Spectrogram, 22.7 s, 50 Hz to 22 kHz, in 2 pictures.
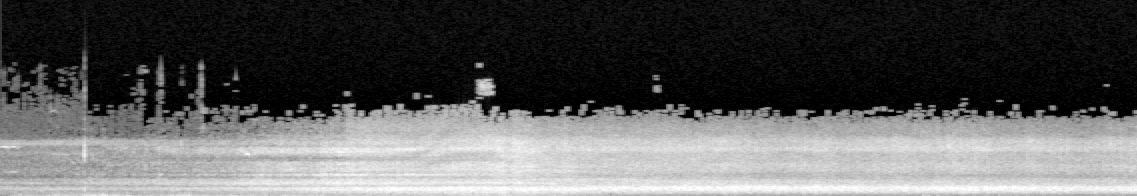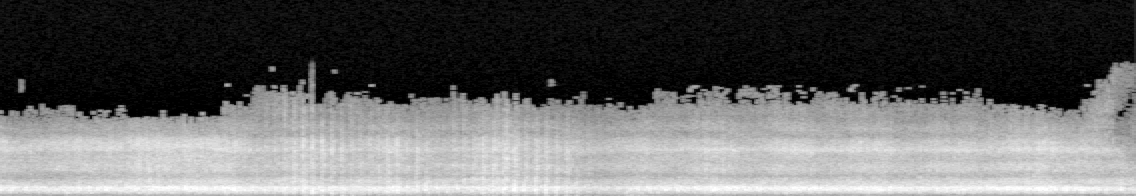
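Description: A passenger train hauled by a WAP-4 electric locomotive rolls past close by, building over the first few seconds with a low rumble and a whine of several steady tones. It then settles into the steady noise of the coaches rolling along the rails.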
